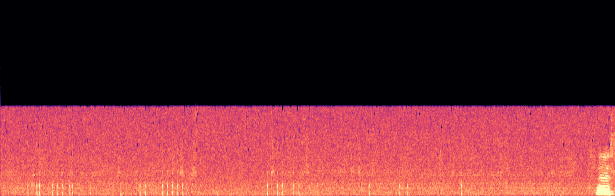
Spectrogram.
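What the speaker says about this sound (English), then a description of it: "If she ever purrs even louder sometime" A soft, close purr rumbles in slow rhythmic pulses under quiet hiss, ending with a brief louder vocal sound.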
